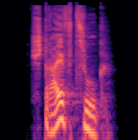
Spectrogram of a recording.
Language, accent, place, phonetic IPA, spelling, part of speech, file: German, Germany, Berlin, [ˈʃtʁaɪ̯fˌt͡suːk], Streifzug, noun, De-Streifzug.ogg
- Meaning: ramble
